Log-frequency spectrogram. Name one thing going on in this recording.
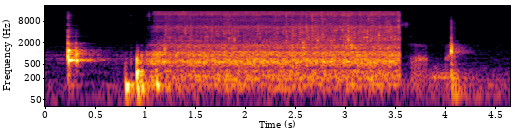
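Tap water runs hard into a metal strainer.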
